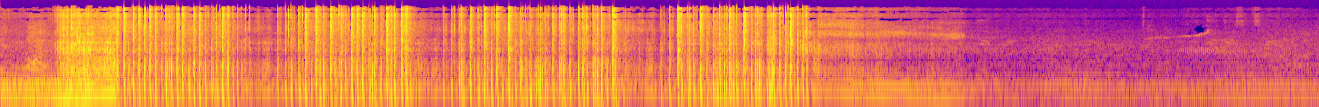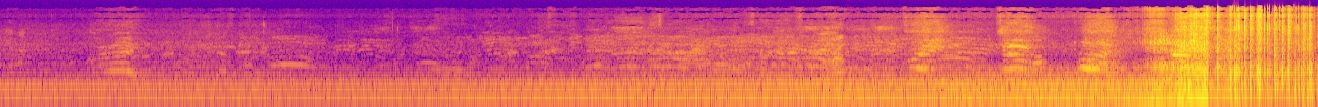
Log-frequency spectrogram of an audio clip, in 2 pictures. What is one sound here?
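A car engine revs loudly in sharp bursts.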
